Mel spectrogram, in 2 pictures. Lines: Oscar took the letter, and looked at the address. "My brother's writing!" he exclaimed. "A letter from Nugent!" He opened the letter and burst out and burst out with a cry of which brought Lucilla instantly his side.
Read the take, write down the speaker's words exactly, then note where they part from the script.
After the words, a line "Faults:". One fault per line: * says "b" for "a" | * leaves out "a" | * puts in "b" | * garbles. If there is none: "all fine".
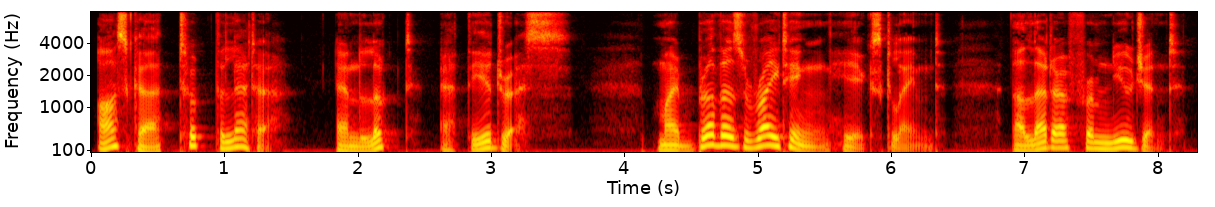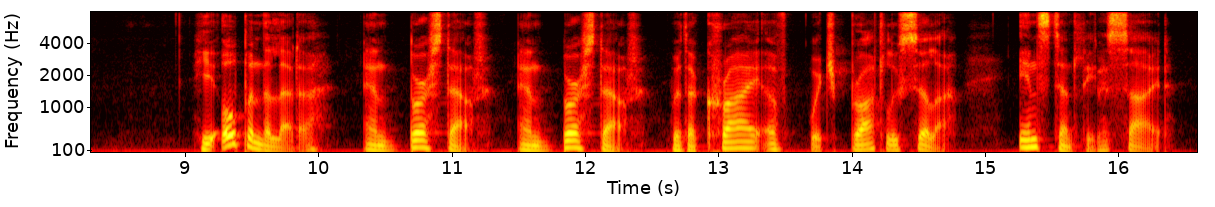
Oscar took the letter, and looked at the address. "My brother's writing!" he exclaimed. "A letter from Nugent!" He opened the letter and burst out and burst out with a cry of which brought Lucilla instantly his side.
Faults:
all fine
